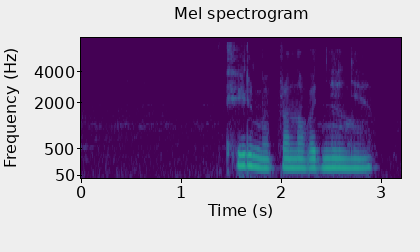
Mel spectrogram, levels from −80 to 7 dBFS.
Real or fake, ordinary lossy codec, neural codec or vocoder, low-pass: real; Opus, 32 kbps; none; 7.2 kHz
